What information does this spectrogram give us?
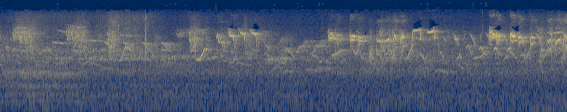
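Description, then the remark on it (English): Many birds chirp and sing continuously outdoors, their quick overlapping high tweets layered over a steady rushing background of ambient noise, with no voices present. “The little touch points. The butterflies. The birds.”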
